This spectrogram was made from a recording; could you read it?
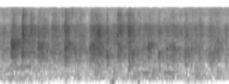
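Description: An audience claps together in a steady, dense wash of applause that fills the whole moment, with no clear talking over it.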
